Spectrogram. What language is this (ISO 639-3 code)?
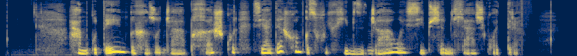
kbd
